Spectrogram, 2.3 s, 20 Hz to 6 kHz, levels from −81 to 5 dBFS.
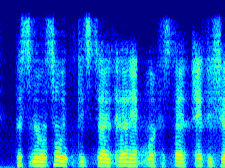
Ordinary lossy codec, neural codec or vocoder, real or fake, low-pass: none; codec, 16 kHz, 0.5 kbps, FreqCodec, smaller model; fake; 5.4 kHz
